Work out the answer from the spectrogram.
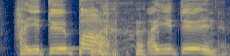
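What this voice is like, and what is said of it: Put-on Scottish accent. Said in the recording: “a Scottish bloke ... Did you put on the accent?”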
